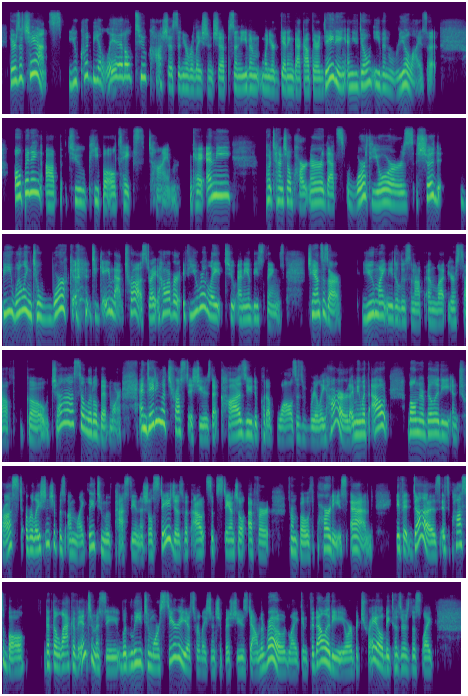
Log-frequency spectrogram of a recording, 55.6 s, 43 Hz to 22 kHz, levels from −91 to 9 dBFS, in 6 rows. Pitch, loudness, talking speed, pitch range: 200 Hz, -20 LUFS, 155 wpm, 170-255 Hz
